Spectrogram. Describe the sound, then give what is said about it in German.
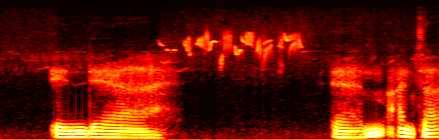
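A bird perched in the open sings one short, high strophe of quick chirping notes lasting about a second, set between stretches of a man talking. “Dieser Vogel sitzt sehr exponiert, gerne auf so kleinen, übrig gebliebenen Stauden vom Vorjahr,”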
